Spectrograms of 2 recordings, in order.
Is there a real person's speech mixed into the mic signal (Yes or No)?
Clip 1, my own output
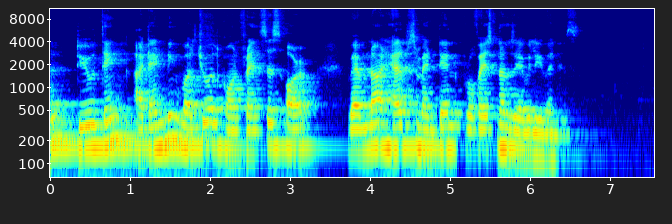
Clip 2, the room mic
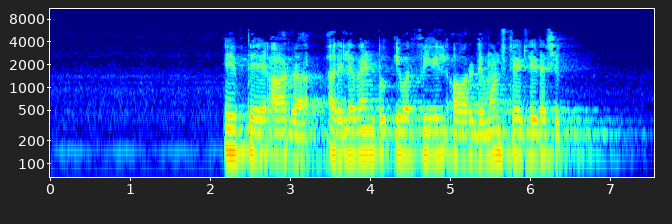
Yes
